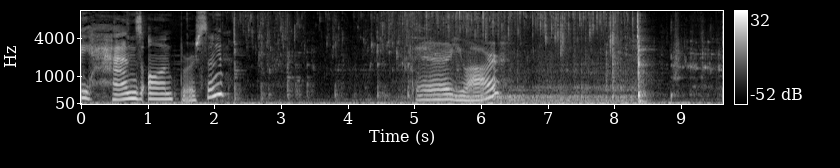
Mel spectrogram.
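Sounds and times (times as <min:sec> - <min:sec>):
speech: 0:00.0 - 0:02.4, 0:05.0 - 0:06.6
water running from a tap into a cooking pot: 0:02.2 - 0:09.6.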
